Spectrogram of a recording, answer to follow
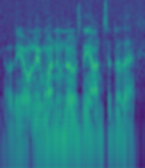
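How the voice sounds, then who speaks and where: An actor playing a polite, hesitant yet probing psychiatrist in a 1940s American radio drama. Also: male voice, on the high side, racing, sharp tone, clean tone. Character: flustered but probing male psychiatrist. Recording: crackly, hissy vintage radio recording.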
